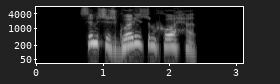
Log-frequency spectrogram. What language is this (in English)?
Kabardian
